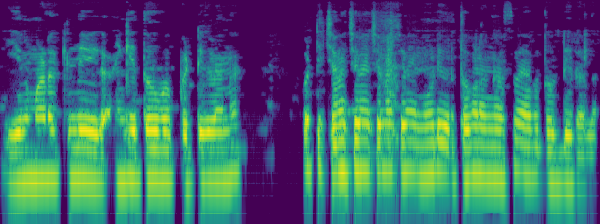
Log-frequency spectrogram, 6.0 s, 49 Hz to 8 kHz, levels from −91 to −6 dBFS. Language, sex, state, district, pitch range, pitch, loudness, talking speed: Kannada, male, Karnataka, Raichur, 130-150 Hz, 140 Hz, -16 LUFS, 160 wpm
